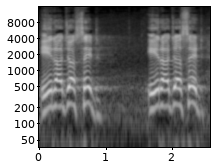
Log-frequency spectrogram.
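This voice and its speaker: A man's voice: high-pitched, a little slow, clear, resonant tone. A man with an Indian accent hosting a heated TV news debate, speaking combatively and insistently, repeating himself and hammering rhetorical questions. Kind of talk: heated political debate and commentary.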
